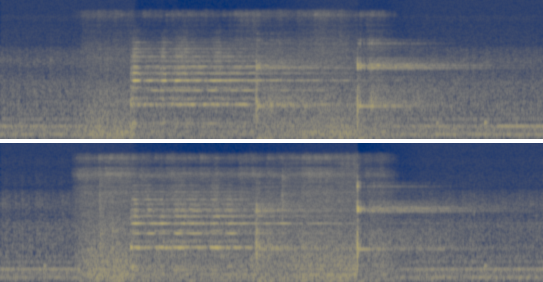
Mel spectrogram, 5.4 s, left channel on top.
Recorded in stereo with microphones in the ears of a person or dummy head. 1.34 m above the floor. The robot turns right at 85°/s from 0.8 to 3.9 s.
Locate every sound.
1.2 s a car horn: straight behind, 8.5 m; by 2.3 s 90° right, 8.5 m
2.5 s a clink: 5° right (ahead or behind), 2.5 m; by 3.7 s 75° right (ahead or behind), 2.5 m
